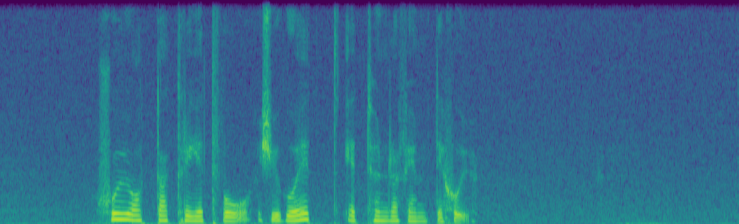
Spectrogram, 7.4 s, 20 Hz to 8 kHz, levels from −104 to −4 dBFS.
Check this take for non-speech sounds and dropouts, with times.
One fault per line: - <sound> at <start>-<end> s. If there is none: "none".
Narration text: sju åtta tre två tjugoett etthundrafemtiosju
none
